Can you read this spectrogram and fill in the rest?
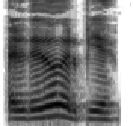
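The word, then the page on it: el dedo del pie: Spain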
